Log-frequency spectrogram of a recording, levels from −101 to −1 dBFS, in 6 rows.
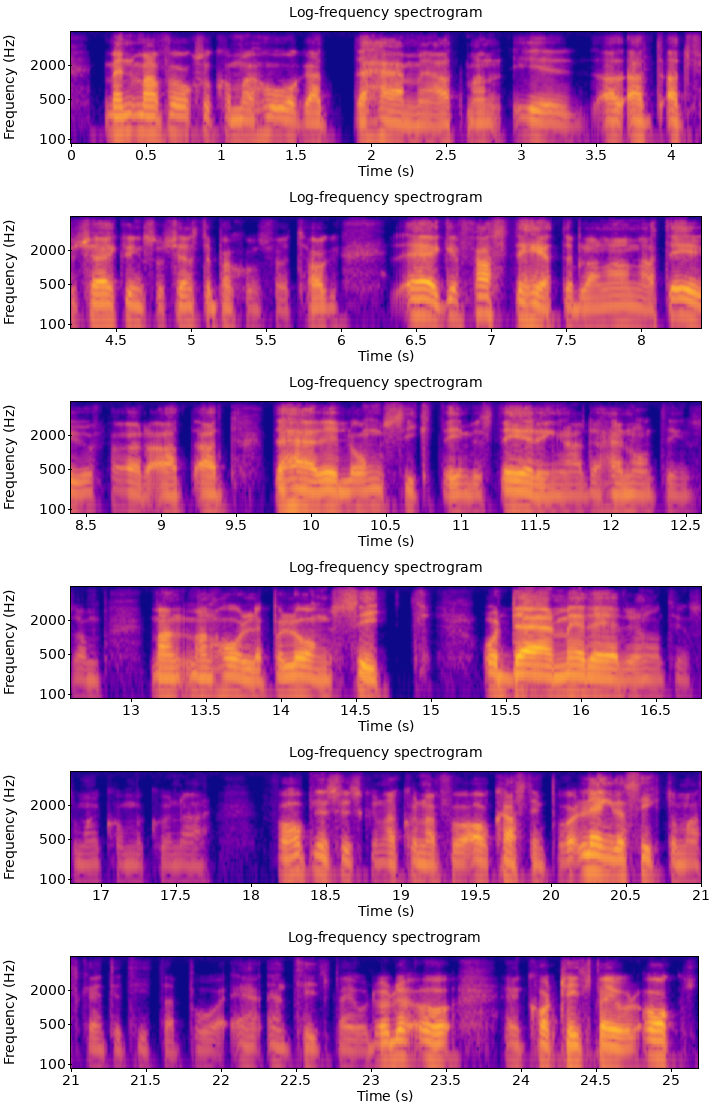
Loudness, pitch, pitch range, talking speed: -27 LUFS, 100 Hz, 95-110 Hz, 180 wpm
